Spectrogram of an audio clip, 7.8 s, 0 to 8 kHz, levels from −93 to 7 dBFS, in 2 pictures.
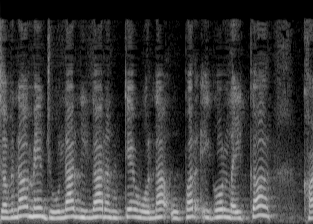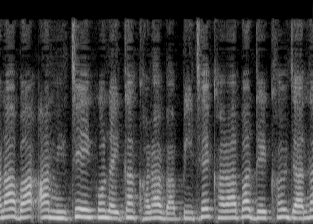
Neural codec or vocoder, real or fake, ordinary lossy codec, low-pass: codec, 16 kHz, 1.1 kbps, Voila-Tokenizer; fake; none; none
